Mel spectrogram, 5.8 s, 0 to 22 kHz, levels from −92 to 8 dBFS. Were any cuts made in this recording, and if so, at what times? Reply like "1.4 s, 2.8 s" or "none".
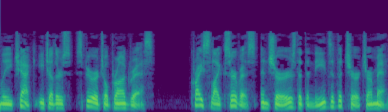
none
